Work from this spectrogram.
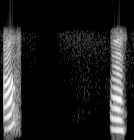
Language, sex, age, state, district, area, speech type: Malayalam, female, 60+, Kerala, Thiruvananthapuram, rural, conversation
